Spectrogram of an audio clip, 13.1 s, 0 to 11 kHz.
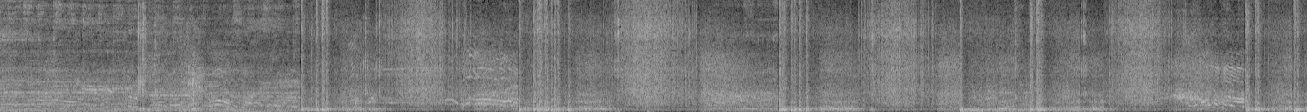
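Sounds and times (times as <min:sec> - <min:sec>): firework crackling: 0:00.0 - 0:13.0
firework shells booming: 0:03.0 - 0:13.0.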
